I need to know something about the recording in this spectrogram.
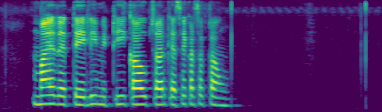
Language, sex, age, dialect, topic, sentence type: Hindi, female, 25-30, Awadhi Bundeli, agriculture, question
